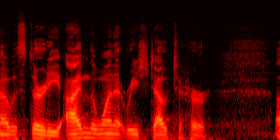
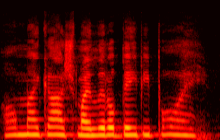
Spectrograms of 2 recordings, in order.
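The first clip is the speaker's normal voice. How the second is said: mother gushing in a higher voice; 7 semitones higher than usual. Retold or imitated. Birth mother answers his call, gushing in a higher voice. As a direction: coo it like a mom hearing her son. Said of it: "She goes".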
